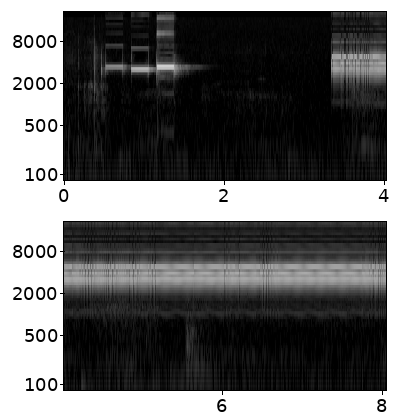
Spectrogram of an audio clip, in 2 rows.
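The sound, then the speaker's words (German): A smoke detector sends its test status to a phone app with a fax-like tone after its test button is held: a few short high beeps, a pause, then a long steady high-pitched data tone that runs to the end. “die haben sowas ähnliches wie ein Fax eingebaut in diese Rauchmelder. Und zwar drückt man in der App auf Testen und hält dann die Rauchmelder-Taste für ungefähr 3 Sekunden gedrückt und dann kommt dieses Geräusch.”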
